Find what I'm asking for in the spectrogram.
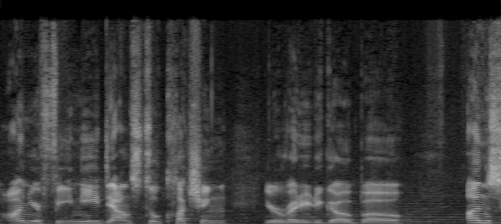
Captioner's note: none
